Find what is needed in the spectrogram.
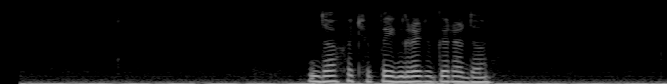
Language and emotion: Russian, neutral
